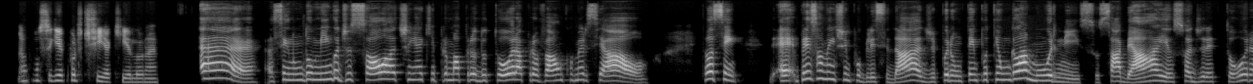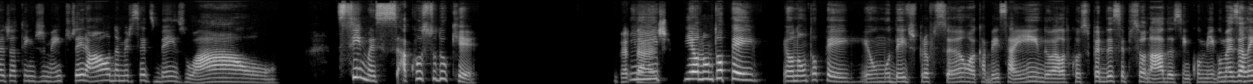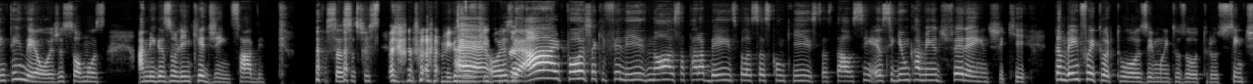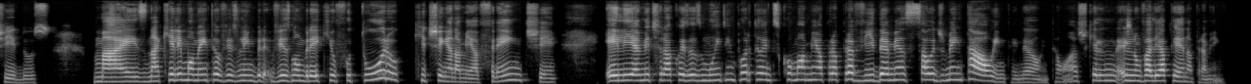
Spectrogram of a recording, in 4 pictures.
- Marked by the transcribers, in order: chuckle; other background noise
- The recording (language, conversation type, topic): Portuguese, podcast, Como você concilia trabalho e propósito?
